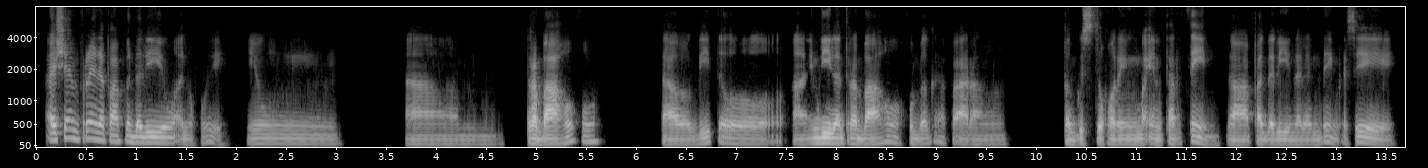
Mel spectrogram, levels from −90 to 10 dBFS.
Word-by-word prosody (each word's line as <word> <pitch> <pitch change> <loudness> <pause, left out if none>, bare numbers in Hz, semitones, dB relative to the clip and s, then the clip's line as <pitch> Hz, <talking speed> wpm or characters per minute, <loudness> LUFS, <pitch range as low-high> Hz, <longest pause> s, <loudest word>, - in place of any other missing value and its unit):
Ay, 155 +1 +4
siyempre 185 0 0
napapadali 120 -6 +3
yung 105 0 +2
ano 85 -1 -6
ko, - - -9
eh, 80 0 -11 0.2
yung, 95 0 -3 1.4
um, 85 -1 -5 0.6
trabaho 90 +2 +6
ko. 125 - -3 0.7
Tawag 85 0 +1
dito, 100 +6 -2 0.7
ah, 85 0 -2
hindi 100 +2 +6
lang 100 -1 +5
trabaho, 95 +4 +2
kumbaga 90 +1 -4
parang, 85 0 -3 0.6
pag 85 -1 +1
gusto - - +4
ko - - -1
ring 90 0 0
ma-entertain 90 -1 -2
na 80 -1 +1
padali 85 +2 0
na 80 -1 -3
lang 85 0 -3
din 115 +2 -3
kasi, 95 -8 -1
90 Hz, 130 wpm, -25 LUFS, 85-110 Hz, 1.4 s, trabaho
